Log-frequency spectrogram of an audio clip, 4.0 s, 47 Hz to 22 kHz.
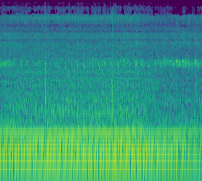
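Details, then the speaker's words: $500 Volvo 240, 210,000 miles, long unrun, first start on old gas with a leaking rubber fuel feed hose: loud rough idle, low rumble and irregular metallic clatter from the disconnected exhaust rubbing and rattling against the body. "how bad is it leaking not too bad that exhaust is rubbing quite a lot because it's not connected right here"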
